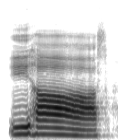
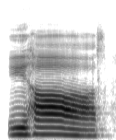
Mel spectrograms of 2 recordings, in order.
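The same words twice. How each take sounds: First: The second vowel is an open 'ah' sound. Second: The same.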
